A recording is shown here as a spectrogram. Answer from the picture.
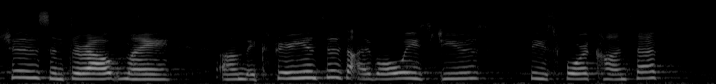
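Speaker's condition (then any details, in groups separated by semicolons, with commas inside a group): Cerebral palsy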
